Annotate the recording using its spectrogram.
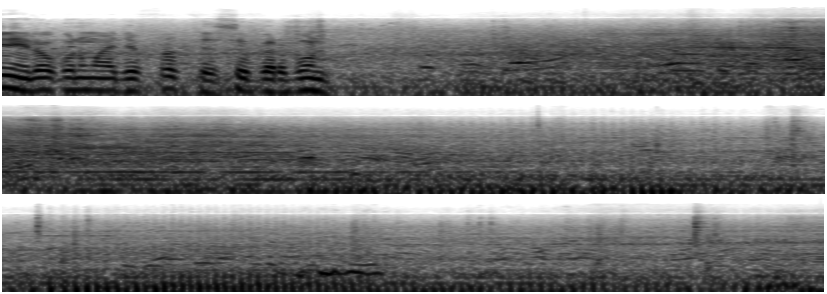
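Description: A crowd murmurs in the distance outdoors.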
